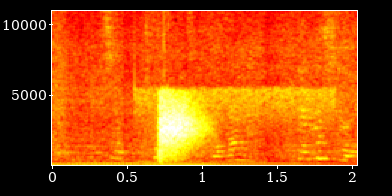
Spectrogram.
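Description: One sharp, loud slap across a man's face, a sudden crack about two-thirds of a second in that dies away quickly, over a low steady drone.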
